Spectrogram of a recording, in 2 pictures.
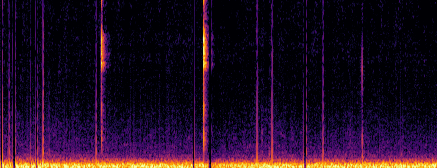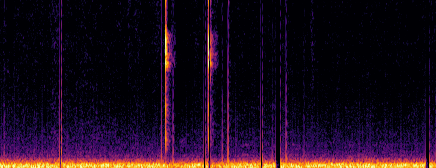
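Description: An airplane cabin hums with a steady low engine drone.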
